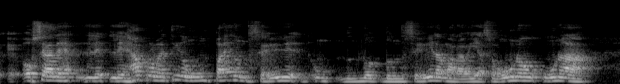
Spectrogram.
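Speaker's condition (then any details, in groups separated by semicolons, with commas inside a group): No condition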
